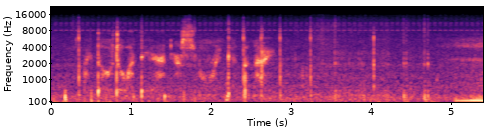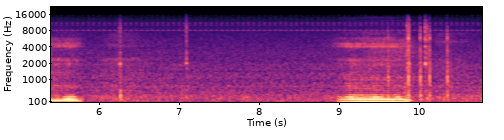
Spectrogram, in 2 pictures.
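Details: An adult woman (an aunt) snoring at night, recorded at her request: two low, buzzing snores several seconds apart, with whispering and faint rustling in a quiet room.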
